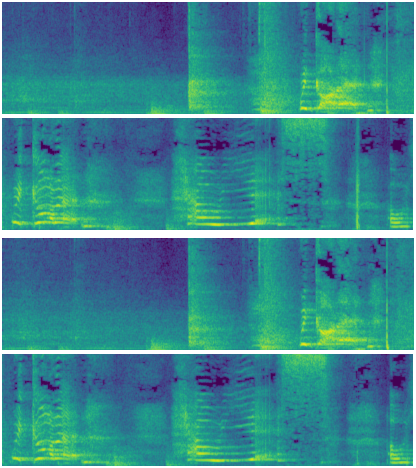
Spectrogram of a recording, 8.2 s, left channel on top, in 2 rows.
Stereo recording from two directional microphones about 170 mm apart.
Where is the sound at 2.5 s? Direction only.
10° right (ahead or behind).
